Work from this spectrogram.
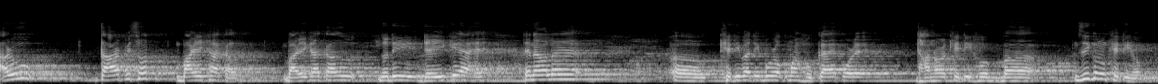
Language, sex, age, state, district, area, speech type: Assamese, male, 18-30, Assam, Charaideo, urban, spontaneous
